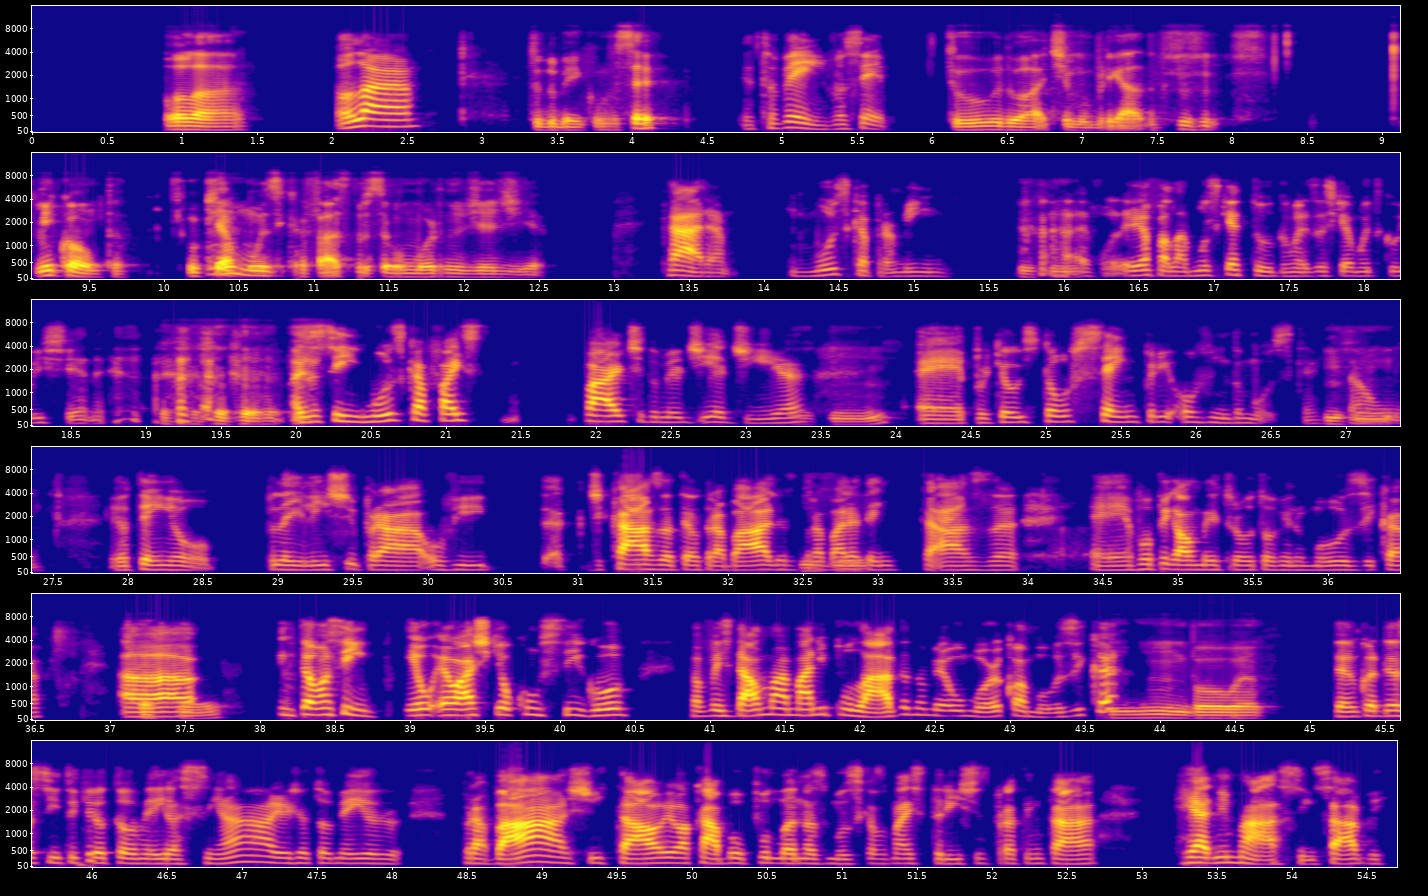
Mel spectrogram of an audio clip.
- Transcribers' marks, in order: chuckle; tapping; laugh; laugh; chuckle; other background noise
- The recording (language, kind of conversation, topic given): Portuguese, unstructured, Como a música afeta o seu humor no dia a dia?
